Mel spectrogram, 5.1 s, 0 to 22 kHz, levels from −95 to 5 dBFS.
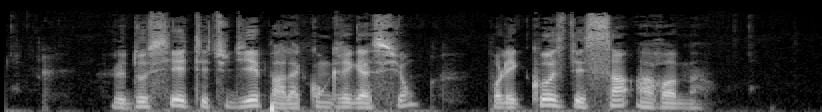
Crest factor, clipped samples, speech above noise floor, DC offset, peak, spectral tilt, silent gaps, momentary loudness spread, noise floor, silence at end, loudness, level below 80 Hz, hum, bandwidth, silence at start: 20 dB; under 0.1%; 45 dB; under 0.1%; -2 dBFS; -3.5 dB/octave; none; 13 LU; -64 dBFS; 0.75 s; -18 LUFS; -36 dBFS; none; 15.5 kHz; 0.7 s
